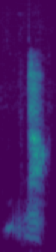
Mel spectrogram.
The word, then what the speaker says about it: knock: Then, of course, we have our silent letters like K in the word nose and K in the word knock.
